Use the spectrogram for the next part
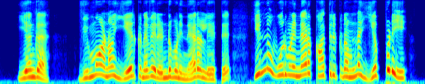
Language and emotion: Tamil, angry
